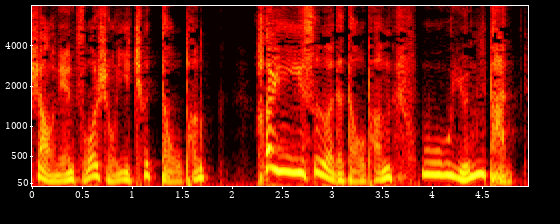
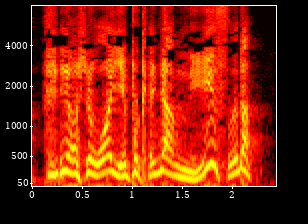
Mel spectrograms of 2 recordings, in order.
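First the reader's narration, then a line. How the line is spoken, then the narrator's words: Laughing. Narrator (Chinese): 他笑着说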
